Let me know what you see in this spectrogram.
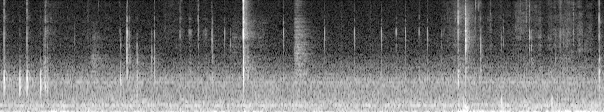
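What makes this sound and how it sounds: Long nails rapidly tap and press the face buttons and D-pad of an open, small, hollow silver plastic Game Boy Advance SP. Quick, light, bright plastic clicks patter over a steady low hum, with one sharper, louder click near the middle and a denser flurry of taps toward the end.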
